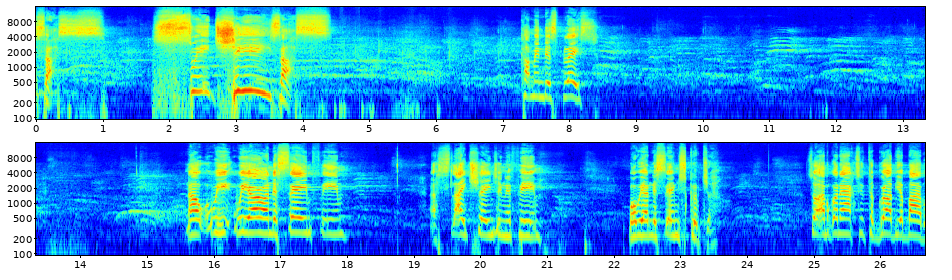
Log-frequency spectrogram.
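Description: A man preaches with animation into a microphone over loudspeakers in a large echoing hall.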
